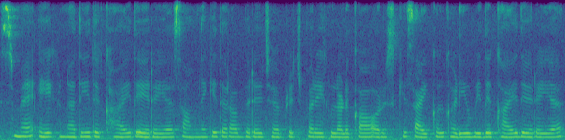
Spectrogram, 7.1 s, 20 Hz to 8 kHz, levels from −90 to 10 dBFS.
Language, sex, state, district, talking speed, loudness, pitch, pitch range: Hindi, female, Chhattisgarh, Raigarh, 220 wpm, -17 LUFS, 225 Hz, 215-235 Hz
